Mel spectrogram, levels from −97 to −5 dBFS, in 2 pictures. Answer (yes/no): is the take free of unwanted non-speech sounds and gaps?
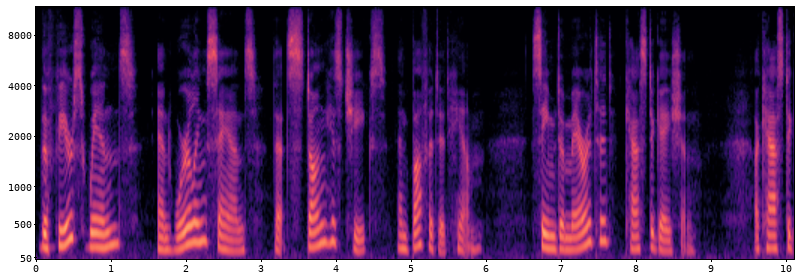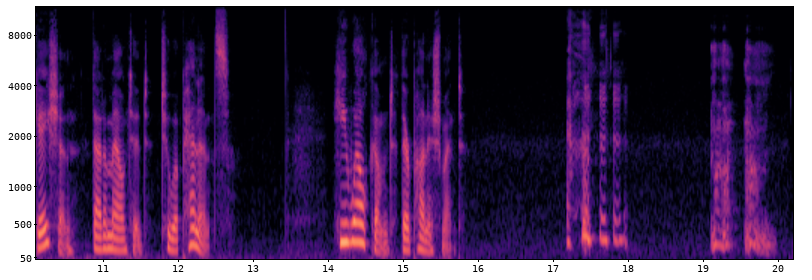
no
